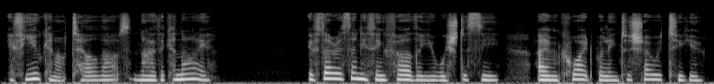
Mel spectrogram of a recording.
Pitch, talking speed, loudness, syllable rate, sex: 210 Hz, 220 wpm, -19 LUFS, 6.0 syllables/s, female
